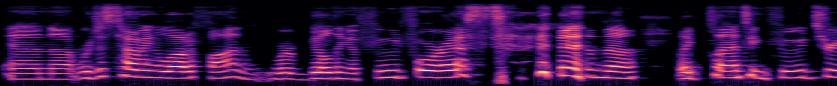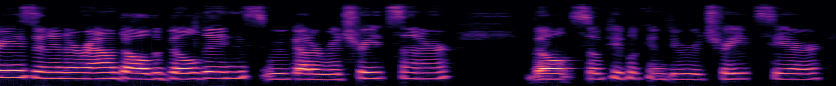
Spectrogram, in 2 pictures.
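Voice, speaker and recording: A woman's voice: mid-range voice, fairly even intonation, moderate pace, no room sound. Woman guest, easygoing and thoughtful, laughs often; close, dry recording. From Canada. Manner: warm, thoughtful, laughs often, frequent restarts. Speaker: podcast guest. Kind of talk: casual interview chat.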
